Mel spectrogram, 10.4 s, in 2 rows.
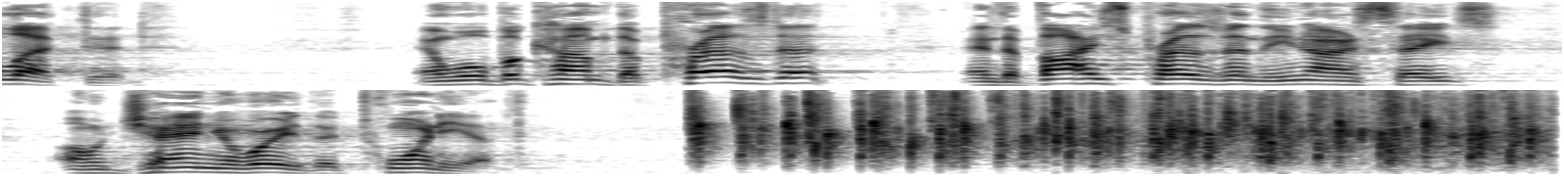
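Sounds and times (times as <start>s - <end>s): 
speech: 0.0s - 0.6s, 1.4s - 7.0s
group of people clapping: 7.5s - 10.3s.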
